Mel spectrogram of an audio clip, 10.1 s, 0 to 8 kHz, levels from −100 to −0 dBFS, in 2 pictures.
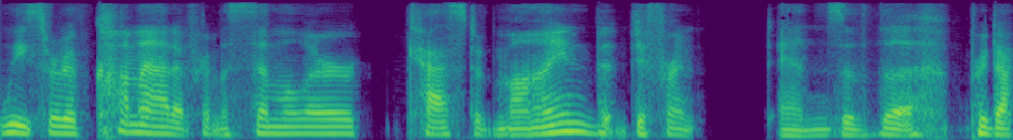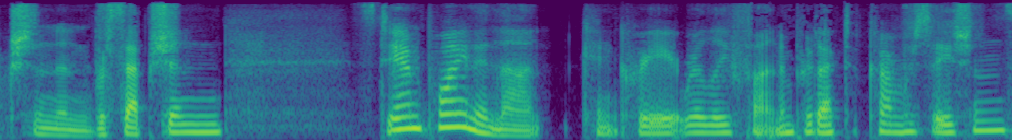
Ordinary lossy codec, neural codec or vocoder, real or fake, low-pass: AAC, 32 kbps; codec, 16 kHz, 0.8 kbps, ZipCodec; fake; 7.2 kHz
